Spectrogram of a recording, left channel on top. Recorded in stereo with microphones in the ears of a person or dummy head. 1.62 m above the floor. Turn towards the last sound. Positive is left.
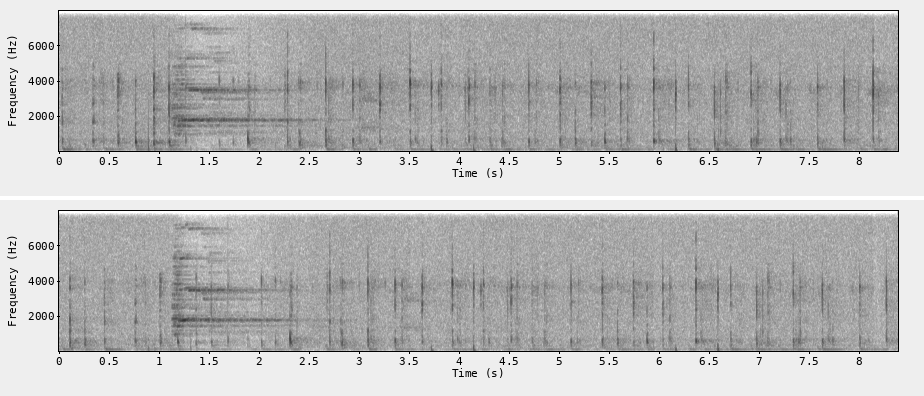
turn(degrees=-15)  # may be behind; listen again after turning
